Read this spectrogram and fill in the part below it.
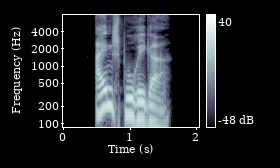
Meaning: inflection of einspurig: 1. strong/mixed nominative masculine singular 2. strong genitive/dative feminine singular 3. strong genitive plural
- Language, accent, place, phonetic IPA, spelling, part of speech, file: German, Germany, Berlin, [ˈaɪ̯nˌʃpuːʁɪɡɐ], einspuriger, adjective, De-einspuriger.ogg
